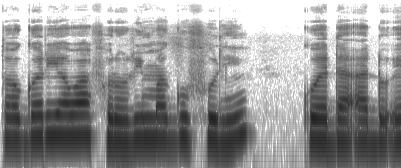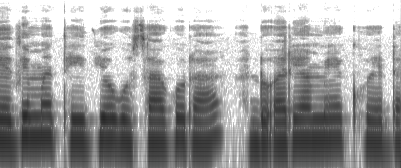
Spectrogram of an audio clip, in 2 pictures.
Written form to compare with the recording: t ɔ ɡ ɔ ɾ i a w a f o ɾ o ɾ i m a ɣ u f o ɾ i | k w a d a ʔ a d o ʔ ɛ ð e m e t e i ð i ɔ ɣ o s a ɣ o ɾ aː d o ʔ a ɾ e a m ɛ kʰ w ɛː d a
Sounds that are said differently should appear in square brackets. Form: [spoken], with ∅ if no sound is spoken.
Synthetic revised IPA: t ɔ ɡ ɔ ɾ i a w a f o ɾ o ɾ i m a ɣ u f [u] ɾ i | k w [ɛ] d a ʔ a d o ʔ ɛ ð e m [a] t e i ð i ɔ ɣ o s a ɣ o ɾ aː d o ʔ a ɾ e a m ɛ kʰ w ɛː d a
